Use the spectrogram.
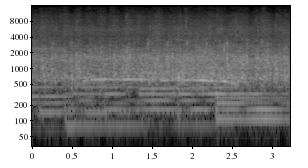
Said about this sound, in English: Come on, family, clap for everybody that said that.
